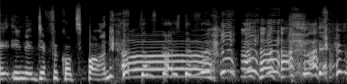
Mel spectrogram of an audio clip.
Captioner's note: laughing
